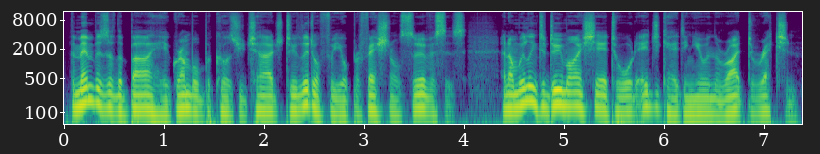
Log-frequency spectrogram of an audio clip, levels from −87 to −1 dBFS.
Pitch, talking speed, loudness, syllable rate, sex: 110 Hz, 245 wpm, -18 LUFS, 7.3 syllables/s, male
